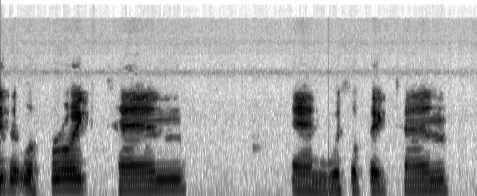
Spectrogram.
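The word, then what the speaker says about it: Laphroaig: How do you pronounce that? Lafroig. Lafroig.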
